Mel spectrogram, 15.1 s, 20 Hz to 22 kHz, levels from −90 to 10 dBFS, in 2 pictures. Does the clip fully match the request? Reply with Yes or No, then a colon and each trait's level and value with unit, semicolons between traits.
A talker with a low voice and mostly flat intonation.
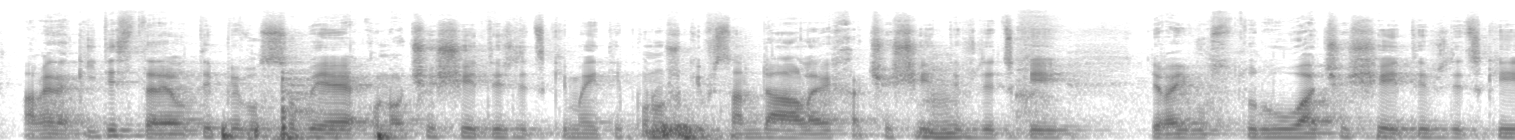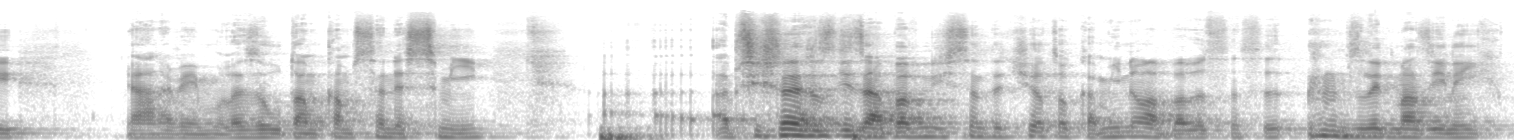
Yes: low, 115 Hz; narrow, 2.2 semitones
